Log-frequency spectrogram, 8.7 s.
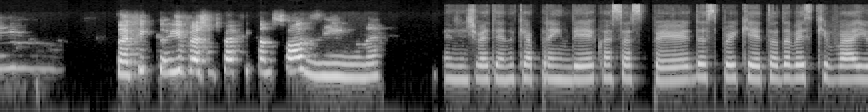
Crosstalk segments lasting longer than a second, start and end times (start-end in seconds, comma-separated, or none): none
